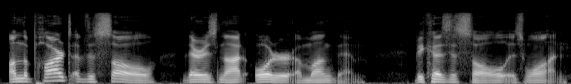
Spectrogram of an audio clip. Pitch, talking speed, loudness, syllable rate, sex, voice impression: 105 Hz, 180 wpm, -18 LUFS, 4.8 syllables/s, male, masculine, adult-like, slightly middle-aged, slightly thick, slightly tensed, slightly weak, bright, soft, clear, slightly halting, slightly cool, intellectual, refreshing, very sincere, very calm, slightly mature, friendly, reassuring, slightly unique, elegant, slightly wild, slightly sweet, slightly lively, kind, modest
